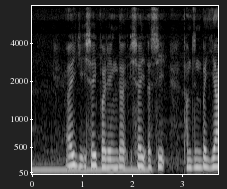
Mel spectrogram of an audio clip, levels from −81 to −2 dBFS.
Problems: low volume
